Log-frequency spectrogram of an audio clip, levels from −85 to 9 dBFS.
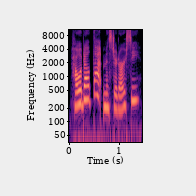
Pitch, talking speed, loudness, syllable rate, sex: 255 Hz, 205 wpm, -16 LUFS, 4.9 syllables/s, female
